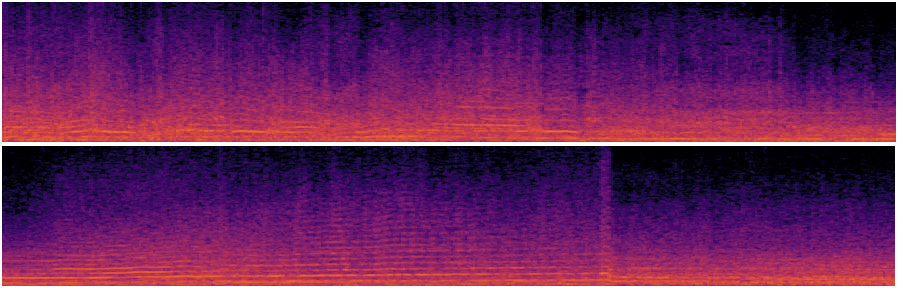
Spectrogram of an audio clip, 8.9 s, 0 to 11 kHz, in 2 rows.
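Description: A Lancia LC2E race car roars through a racing video game, its engine a loud, sustained whine that climbs and dips in pitch, with an abrupt change near the end as it shifts.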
